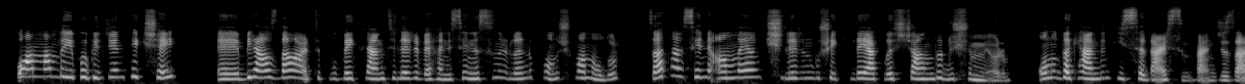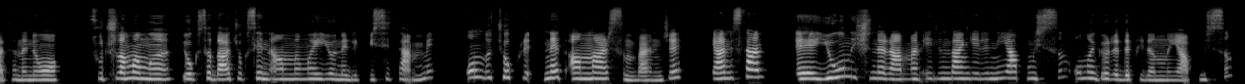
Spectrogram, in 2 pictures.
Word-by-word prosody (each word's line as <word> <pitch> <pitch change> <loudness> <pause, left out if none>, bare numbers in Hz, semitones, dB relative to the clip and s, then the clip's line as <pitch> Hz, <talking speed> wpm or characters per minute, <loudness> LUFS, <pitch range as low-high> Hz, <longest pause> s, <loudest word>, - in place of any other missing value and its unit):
o - - +1
anlamda 360 0 +4
yapabileceğin 335 0 0
tek 360 +1 -3
şey, 325 +5 0 0.4
eee, 245 0 +2
biraz 320 -2 +4
daha 320 +1 +5
artık 290 -3 0
bu 260 0 -16
beklentileri 270 +1 +2
ve, 230 - +2
hani, 240 -1 -4
senin 260 +1 -3
sınırlarını 285 0 -7
konuşman 295 +2 -6
olur. 235 +3 -6 0.3
Zaten 370 +6 +2
seni 335 -2 -3
anlayan 315 +4 0
kişilerin 285 -2 -3
bu 285 - -12
şekilde 270 -1 -4
yaklaşacağını 255 0 +3
da 300 -6 -5
düşünmüyorum. 210 -6 -6 0.2
Onu 290 +4 -4
da 295 - +6
kendin 280 0 +4
hissedersin 225 -7 0
bence 190 +1 -3
zaten. 215 +4 +1
Hani, 205 0 -2
o, 210 0 +1 0.3
suçlama 275 +1 +2
mı 245 -2 +2
yoksa 245 +1 -3
daha 230 +1 +6
çok 240 0 -12
seni 265 -3 -1
anlamaya 245 +1 -1
yönelik 220 -4 -5
bir 225 - -6
sitem 230 0 -3
mi? 265 +8 -6 0.3
Onu 325 0 -1
da 310 - -4
çok 315 -1 -5
re 275 - -4
net 295 +3 +4
anlarsın 265 -6 +2
bence. 200 +11 0 0.3
Yani 280 +2 +6
sen, 345 +3 +6 0.3
eee, 260 - +7
yoğun 300 +8 +2
işine 285 -5 -1
rağmen 240 +1 +3
elinden 270 0 0
geleni 260 +1 -5
yapmışsın. 290 +2 -2
Ona 280 +1 -4
göre 245 -4 -3
de 215 - +2
planını 200 -2 -6
yapmışsın. 220 - -3
265 Hz, 160 wpm, -25 LUFS, 245-295 Hz, 0.4 s, eee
